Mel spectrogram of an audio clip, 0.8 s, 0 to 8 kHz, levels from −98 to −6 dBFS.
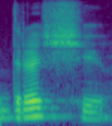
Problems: background sounds at intervals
